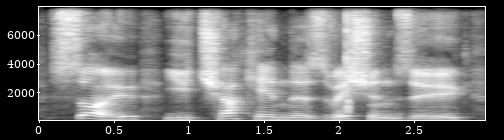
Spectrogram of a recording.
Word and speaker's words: Zwischenzug: So you chuck in the Zwischenzug, that's how you say it properly in German, an in-betweener move.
